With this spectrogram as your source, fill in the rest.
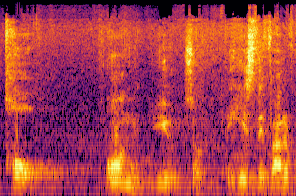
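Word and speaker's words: Tōon-ryū: from his teacher's name to use what they call the alternative pronunciation, the onyomi as opposed to the kunyomi, to call it Higaonna style karate. But instead of saying Higaonna, the onyomi pronunciation is To On-ryu.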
